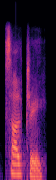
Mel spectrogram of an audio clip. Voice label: "sultry", Indian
